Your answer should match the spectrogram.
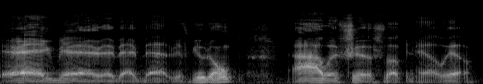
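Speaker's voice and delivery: low, very slow growled mock voice; imitating Ducky. Quoting Ducky's threat in the link, low slow voice. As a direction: drag it out low like a menacing thug. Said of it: "Ducky going".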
